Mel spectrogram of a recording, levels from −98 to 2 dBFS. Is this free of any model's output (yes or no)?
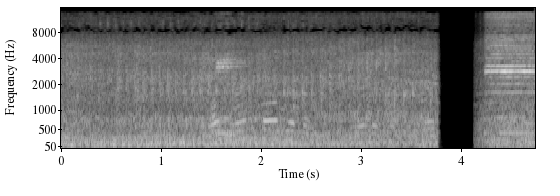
yes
